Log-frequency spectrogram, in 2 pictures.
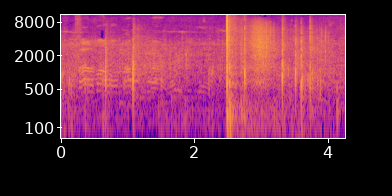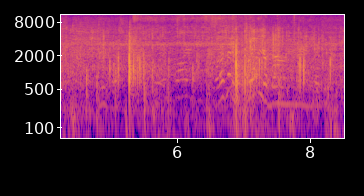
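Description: Consumer fireworks going off: a sharp bang about two and a half seconds in, followed by a short burst of crackling, with scattered smaller pops through the rest.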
